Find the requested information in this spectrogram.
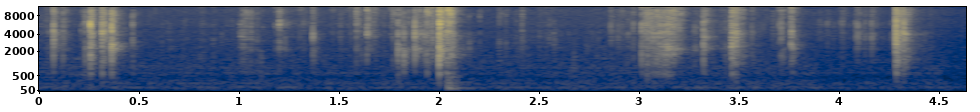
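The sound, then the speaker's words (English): Broccoli is torn apart by hand as a foley sound effect, making a series of crisp, crackling snaps and wet tearing bursts in an irregular rhythm, fairly faint. “That sounds creepy. A bit like tearing flesh, maybe branches breaking. In fact, it's broccoli being torn in half.”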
